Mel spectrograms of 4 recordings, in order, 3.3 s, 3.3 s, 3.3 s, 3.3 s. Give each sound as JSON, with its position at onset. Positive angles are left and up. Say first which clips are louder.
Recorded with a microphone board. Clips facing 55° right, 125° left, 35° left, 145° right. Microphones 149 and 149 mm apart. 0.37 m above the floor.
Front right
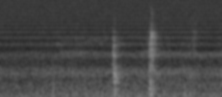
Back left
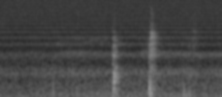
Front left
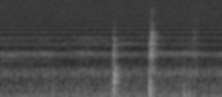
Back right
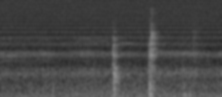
{"t": 1.7, "sound": "footsteps", "louder": "back left 6 dB, front left 4 dB", "azimuth_deg": 85, "distance_m": 3.5}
